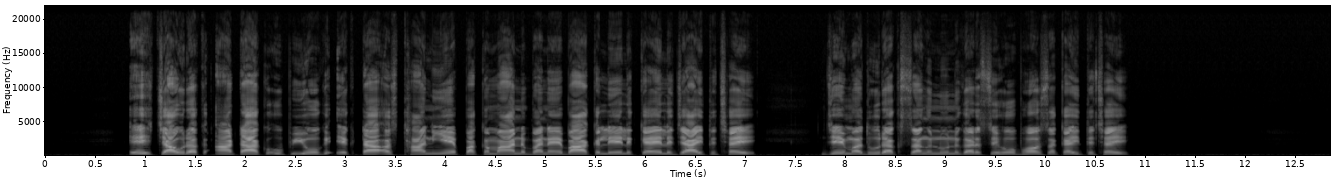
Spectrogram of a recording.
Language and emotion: Maithili, neutral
